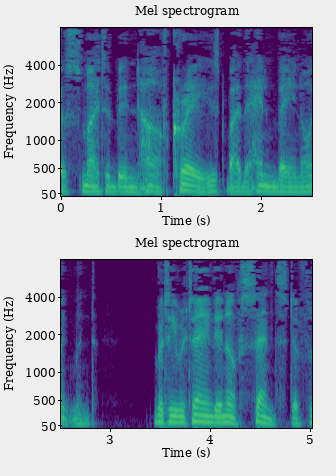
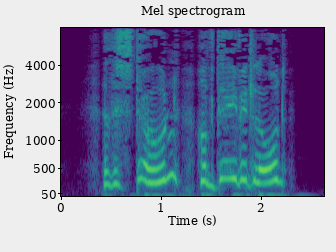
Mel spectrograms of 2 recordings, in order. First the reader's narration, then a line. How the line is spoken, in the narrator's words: he panted as he got nearer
